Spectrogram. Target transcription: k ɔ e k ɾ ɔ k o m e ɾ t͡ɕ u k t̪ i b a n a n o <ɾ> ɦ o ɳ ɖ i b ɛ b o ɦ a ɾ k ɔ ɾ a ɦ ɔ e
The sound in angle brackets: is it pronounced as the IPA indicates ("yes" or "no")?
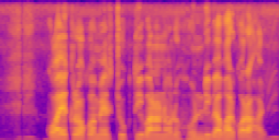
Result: yes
